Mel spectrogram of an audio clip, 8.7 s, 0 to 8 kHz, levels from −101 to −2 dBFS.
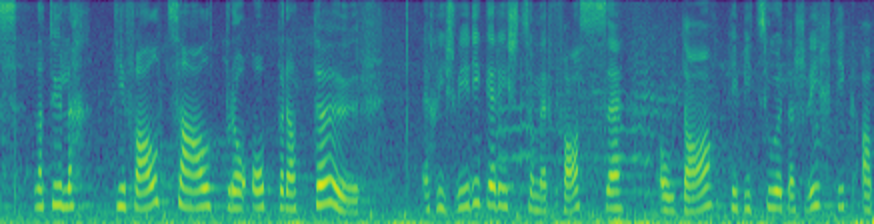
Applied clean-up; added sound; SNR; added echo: none; Insect; 7 dB; none.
